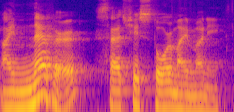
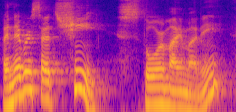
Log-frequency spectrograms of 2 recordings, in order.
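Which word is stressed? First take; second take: never; she. First: The stress falls on the word never. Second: The stress falls on the word she. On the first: It was never said at all. "when you put emphasis on the second word, never" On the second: It was not necessarily her who stole it. "When you put emphasis on she"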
